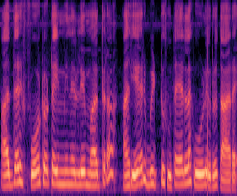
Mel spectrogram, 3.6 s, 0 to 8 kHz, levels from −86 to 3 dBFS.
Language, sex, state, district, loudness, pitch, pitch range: Kannada, male, Karnataka, Gulbarga, -16 LUFS, 195 Hz, 175-230 Hz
